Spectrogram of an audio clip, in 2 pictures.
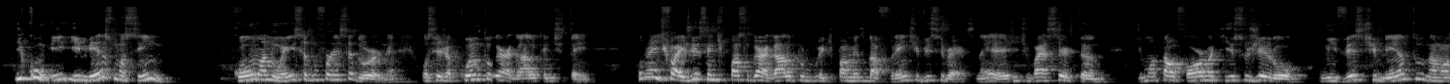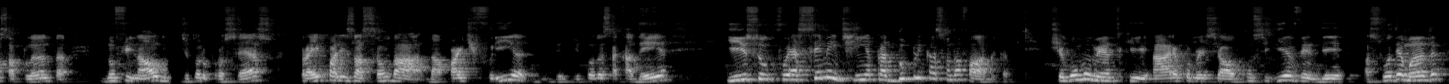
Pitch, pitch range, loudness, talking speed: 180 Hz, 150-220 Hz, -23 LUFS, 195 wpm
